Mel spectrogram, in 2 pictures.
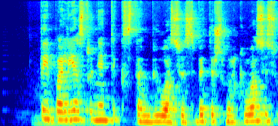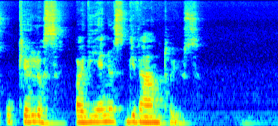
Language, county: Lithuanian, Panevėžys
